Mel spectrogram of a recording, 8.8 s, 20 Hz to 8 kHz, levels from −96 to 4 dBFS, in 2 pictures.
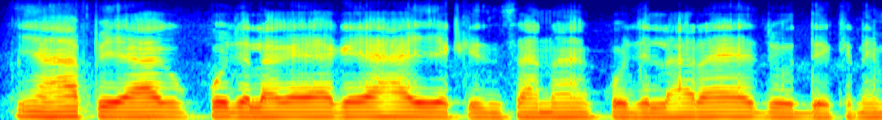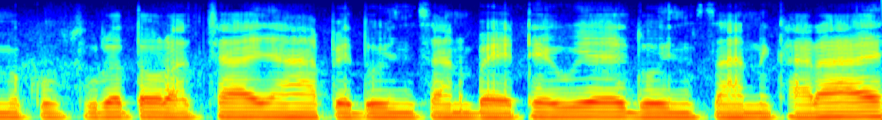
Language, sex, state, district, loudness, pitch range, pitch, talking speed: Hindi, male, Chandigarh, Chandigarh, -15 LUFS, 110-120 Hz, 115 Hz, 215 wpm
